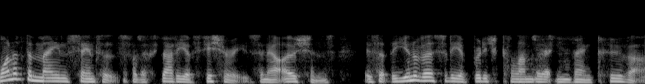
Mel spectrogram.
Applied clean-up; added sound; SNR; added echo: neural mask model Resemble Enhance denoiser.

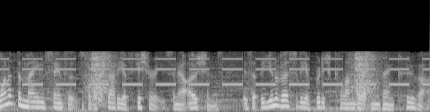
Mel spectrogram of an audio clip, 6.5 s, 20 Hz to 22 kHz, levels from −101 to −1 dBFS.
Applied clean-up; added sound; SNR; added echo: none; Glass + Alarm; 7 dB; none.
